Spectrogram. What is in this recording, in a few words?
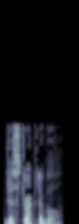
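"destructible", British English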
